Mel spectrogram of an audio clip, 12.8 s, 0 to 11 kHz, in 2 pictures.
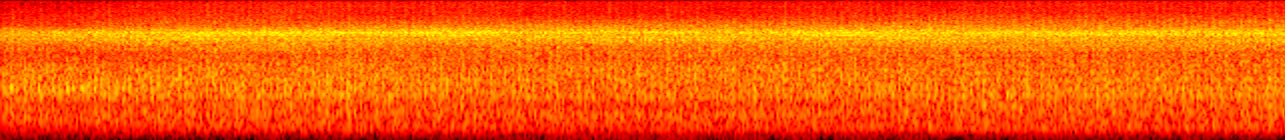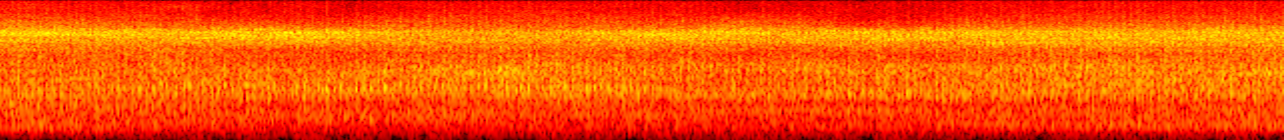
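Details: ZMZ-406 carburetted engine at steady idle: hissy high-pitched rattle with faint quick knocking about four per second; suspicious dull engine knock of unknown origin.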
